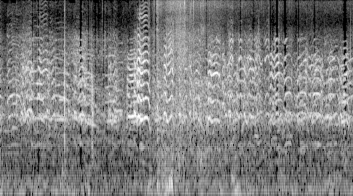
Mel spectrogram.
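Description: A flock of birds calling over one another, many short, repeated calls.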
